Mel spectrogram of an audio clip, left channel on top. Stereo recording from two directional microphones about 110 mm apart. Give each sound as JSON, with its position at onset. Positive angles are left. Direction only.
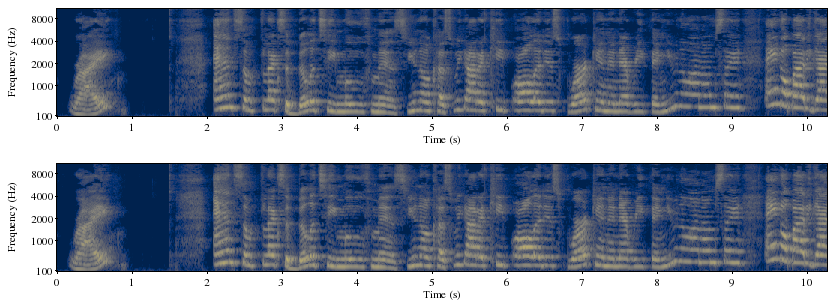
{"t": 0.2, "sound": "speech", "side_deg": -20}
{"t": 2.0, "sound": "speech", "side_deg": -20}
